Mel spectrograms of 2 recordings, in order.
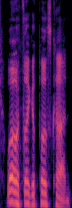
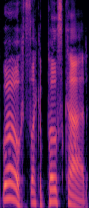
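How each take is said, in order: First: Put-on Australian accent. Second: Put-on Australian accent, slow and loud. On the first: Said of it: "Your Australian is not great". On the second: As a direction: drawl it out like an Aussie soldier. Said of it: "Please do them in an Australian accent".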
